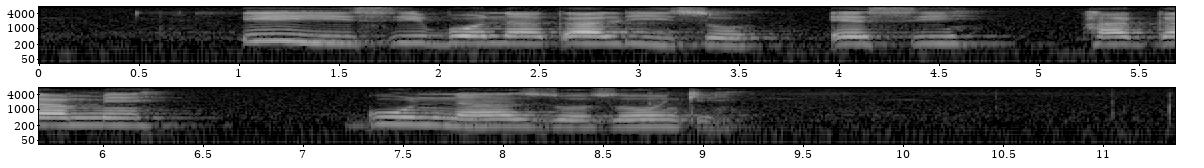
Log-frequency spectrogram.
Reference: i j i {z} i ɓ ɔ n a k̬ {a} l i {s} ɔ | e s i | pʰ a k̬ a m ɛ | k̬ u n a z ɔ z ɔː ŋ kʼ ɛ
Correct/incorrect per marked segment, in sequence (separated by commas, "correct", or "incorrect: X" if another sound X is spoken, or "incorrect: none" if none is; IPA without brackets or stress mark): incorrect: s, correct, correct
